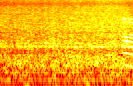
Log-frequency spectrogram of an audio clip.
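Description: Steady rushing background noise with a low rumble and no distinct events: the ambient drone of an indoor aquarium hall.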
